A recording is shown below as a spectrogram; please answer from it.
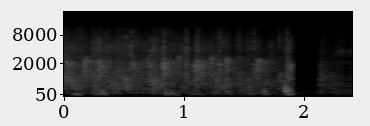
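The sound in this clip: Applause from a church audience welcoming a guest preacher as he comes up: dense, steady clapping for about two seconds that stops abruptly.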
